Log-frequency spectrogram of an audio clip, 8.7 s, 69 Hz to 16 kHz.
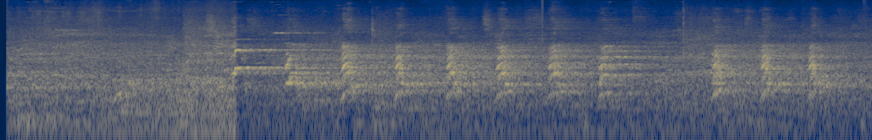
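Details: Cardigan Welsh Corgi running a Jumpers agility course at a trial in Portland, September 2007. Short, sharp barks repeat about twice a second over steady background noise from the venue, with voices faintly audible.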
